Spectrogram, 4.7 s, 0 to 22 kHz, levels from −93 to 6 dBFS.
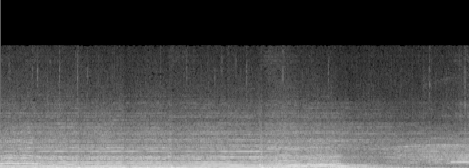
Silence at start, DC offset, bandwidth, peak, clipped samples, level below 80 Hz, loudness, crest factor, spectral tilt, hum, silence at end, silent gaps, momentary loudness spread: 0 s; under 0.1%; 11.5 kHz; 0 dBFS; under 0.1%; -20 dBFS; -12 LUFS; 12 dB; -6.5 dB/octave; none; 0 s; none; 10 LU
